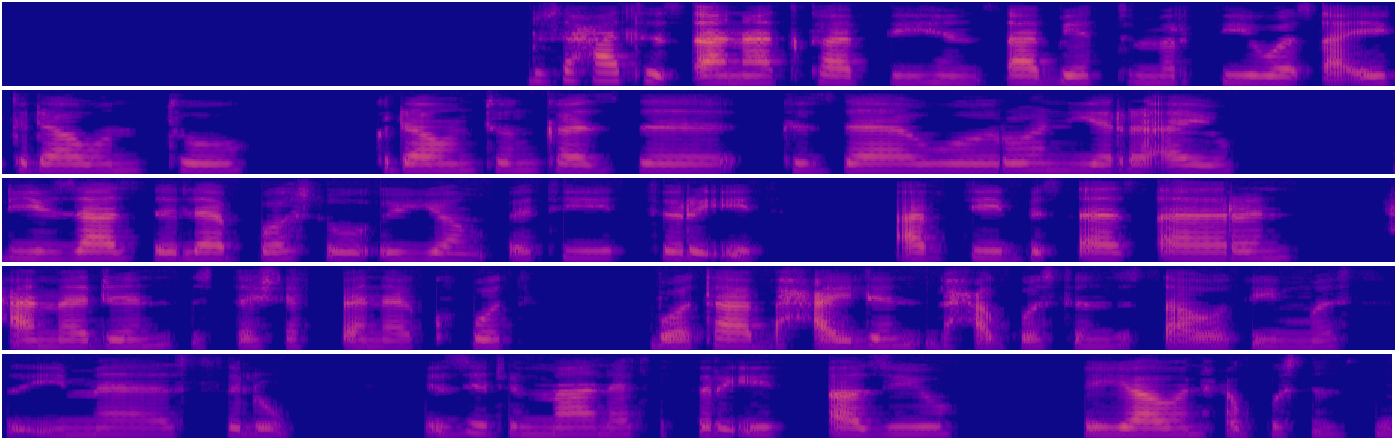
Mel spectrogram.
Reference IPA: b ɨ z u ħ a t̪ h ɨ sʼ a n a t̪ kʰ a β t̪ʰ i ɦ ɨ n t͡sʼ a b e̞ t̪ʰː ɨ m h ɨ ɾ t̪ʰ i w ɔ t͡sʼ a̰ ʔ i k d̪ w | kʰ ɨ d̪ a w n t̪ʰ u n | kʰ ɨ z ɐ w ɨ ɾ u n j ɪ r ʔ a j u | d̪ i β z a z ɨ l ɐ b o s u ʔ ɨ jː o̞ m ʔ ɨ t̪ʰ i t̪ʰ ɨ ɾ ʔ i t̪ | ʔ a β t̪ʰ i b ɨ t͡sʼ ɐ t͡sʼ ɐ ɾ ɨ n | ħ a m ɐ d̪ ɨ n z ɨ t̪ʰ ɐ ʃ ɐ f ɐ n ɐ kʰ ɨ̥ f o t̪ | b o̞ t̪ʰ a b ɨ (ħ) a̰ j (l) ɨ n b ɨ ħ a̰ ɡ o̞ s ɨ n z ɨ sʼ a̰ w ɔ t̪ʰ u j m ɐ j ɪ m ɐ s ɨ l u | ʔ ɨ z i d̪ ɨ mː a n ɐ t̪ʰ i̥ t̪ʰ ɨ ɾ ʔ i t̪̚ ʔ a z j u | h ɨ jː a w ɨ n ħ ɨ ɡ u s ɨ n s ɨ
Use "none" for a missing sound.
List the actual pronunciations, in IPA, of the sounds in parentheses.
ħ, l

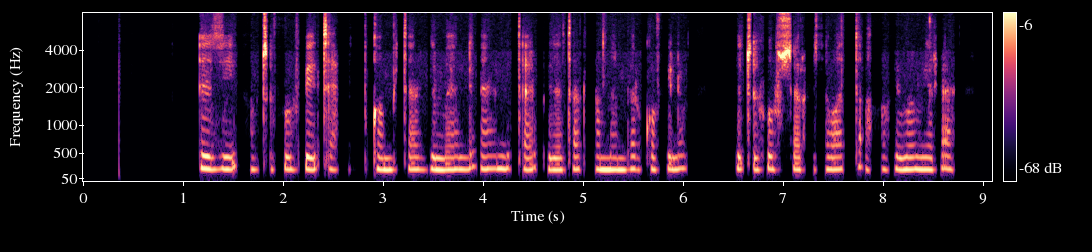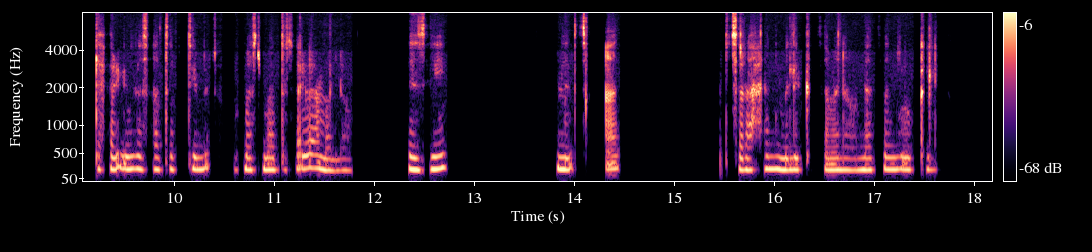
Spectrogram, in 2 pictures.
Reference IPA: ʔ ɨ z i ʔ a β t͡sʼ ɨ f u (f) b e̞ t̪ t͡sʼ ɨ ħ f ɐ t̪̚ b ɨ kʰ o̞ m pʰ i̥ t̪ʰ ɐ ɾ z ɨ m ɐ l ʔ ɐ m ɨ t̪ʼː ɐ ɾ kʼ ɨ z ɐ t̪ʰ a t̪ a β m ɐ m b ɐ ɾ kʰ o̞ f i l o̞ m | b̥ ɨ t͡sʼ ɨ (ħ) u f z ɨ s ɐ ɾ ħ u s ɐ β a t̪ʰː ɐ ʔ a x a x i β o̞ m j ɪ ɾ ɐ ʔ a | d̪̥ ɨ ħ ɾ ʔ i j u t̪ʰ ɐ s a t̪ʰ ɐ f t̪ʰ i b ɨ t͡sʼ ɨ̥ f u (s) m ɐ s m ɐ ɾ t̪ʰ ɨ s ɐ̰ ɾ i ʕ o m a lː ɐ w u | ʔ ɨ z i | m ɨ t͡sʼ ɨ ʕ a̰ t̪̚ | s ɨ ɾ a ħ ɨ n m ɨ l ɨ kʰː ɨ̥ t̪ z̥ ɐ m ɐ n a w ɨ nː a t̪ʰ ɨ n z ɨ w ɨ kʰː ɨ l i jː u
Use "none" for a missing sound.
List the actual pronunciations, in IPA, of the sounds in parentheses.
f, h, f

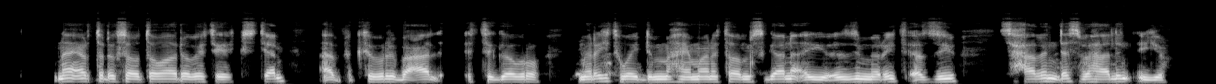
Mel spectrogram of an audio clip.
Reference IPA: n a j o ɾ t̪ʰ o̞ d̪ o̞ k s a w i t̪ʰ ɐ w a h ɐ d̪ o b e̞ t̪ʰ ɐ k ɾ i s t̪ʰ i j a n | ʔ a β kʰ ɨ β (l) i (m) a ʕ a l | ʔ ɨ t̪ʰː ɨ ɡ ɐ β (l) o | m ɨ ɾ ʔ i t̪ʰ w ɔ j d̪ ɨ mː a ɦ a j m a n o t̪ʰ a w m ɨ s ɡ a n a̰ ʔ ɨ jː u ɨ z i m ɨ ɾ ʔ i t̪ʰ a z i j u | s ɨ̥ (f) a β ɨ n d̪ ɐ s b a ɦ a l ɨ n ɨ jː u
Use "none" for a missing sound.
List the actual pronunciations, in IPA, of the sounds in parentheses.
ɾ, b, ɾ, ħ

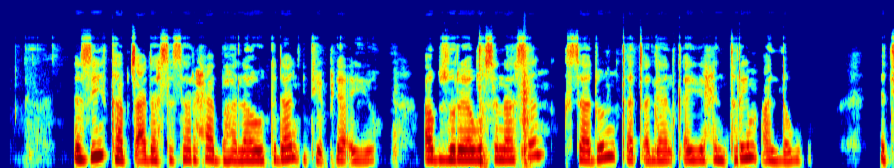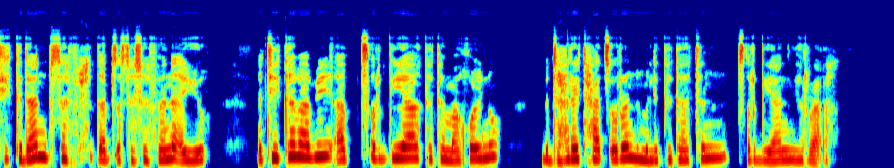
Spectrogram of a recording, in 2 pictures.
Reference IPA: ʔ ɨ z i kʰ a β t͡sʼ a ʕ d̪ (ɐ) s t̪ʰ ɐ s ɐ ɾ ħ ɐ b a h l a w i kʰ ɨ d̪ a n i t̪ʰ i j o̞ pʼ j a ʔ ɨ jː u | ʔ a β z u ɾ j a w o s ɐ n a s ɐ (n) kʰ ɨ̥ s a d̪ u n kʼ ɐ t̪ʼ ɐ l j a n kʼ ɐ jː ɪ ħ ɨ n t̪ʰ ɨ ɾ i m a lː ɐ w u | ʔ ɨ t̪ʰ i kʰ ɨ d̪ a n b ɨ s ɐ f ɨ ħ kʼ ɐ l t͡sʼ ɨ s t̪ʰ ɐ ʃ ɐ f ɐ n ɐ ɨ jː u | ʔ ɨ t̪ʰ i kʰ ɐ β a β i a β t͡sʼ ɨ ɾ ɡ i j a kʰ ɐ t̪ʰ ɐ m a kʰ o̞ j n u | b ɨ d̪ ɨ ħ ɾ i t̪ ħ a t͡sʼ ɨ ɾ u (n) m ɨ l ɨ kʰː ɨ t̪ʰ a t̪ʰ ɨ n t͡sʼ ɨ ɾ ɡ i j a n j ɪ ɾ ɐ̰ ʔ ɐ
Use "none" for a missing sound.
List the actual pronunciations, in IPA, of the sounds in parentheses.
a, n, n

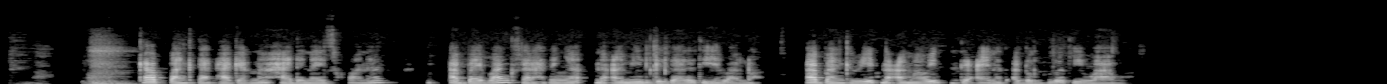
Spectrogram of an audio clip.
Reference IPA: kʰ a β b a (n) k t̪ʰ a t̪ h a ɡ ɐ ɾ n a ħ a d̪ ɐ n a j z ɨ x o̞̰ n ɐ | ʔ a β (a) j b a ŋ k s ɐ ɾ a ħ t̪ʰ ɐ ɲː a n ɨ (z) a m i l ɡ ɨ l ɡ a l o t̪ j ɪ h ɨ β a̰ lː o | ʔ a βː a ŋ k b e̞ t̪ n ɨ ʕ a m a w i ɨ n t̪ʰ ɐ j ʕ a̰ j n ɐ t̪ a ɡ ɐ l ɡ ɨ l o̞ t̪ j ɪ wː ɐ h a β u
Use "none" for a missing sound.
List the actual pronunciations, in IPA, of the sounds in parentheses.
ŋ, a, ʕ

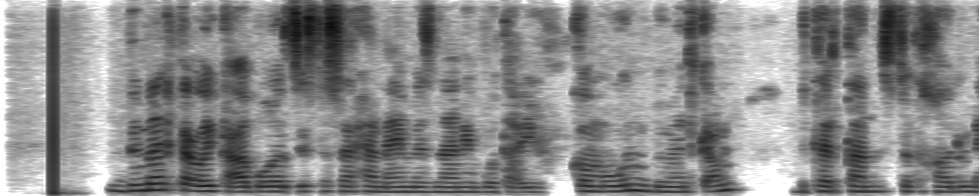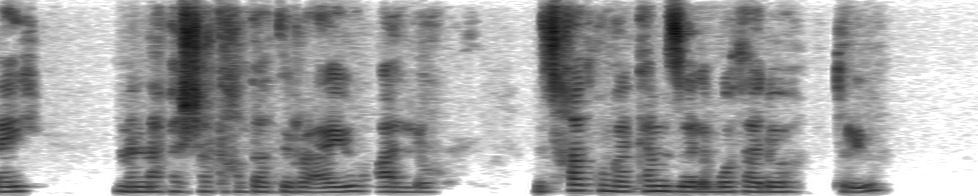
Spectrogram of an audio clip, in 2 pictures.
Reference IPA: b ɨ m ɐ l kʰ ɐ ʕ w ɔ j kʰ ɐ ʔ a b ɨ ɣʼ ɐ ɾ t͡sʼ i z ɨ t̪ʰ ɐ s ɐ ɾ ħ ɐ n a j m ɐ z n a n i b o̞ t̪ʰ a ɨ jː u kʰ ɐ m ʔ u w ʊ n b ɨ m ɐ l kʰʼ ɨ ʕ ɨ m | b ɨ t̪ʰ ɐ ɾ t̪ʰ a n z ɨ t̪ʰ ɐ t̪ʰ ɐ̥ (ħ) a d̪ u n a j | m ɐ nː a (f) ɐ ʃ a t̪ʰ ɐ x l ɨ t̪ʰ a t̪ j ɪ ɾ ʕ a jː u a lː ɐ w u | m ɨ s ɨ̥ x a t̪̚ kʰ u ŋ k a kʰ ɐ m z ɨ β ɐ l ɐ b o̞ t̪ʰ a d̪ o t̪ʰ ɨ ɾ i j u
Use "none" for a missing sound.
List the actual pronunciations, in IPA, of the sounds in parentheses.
x, f

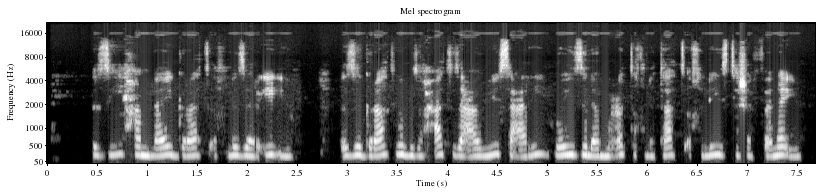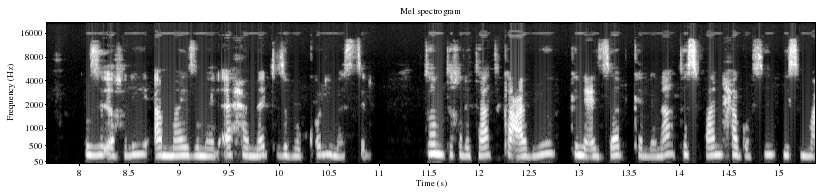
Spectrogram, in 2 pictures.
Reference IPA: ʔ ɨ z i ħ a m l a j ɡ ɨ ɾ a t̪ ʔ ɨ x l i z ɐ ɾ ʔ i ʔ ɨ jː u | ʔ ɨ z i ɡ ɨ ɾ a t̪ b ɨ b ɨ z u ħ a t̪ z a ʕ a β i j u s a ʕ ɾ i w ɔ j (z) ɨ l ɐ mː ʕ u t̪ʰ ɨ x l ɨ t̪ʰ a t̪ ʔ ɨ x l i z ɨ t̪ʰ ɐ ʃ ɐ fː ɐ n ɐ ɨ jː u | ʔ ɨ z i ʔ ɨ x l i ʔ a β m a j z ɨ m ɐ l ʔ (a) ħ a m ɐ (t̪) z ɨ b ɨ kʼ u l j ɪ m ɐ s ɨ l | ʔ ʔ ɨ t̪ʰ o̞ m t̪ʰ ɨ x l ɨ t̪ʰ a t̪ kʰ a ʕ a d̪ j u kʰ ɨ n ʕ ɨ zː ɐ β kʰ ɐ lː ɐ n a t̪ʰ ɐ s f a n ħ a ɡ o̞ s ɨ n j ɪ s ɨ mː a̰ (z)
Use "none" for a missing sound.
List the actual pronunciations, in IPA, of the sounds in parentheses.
z, ɐ, d̪, ʕ

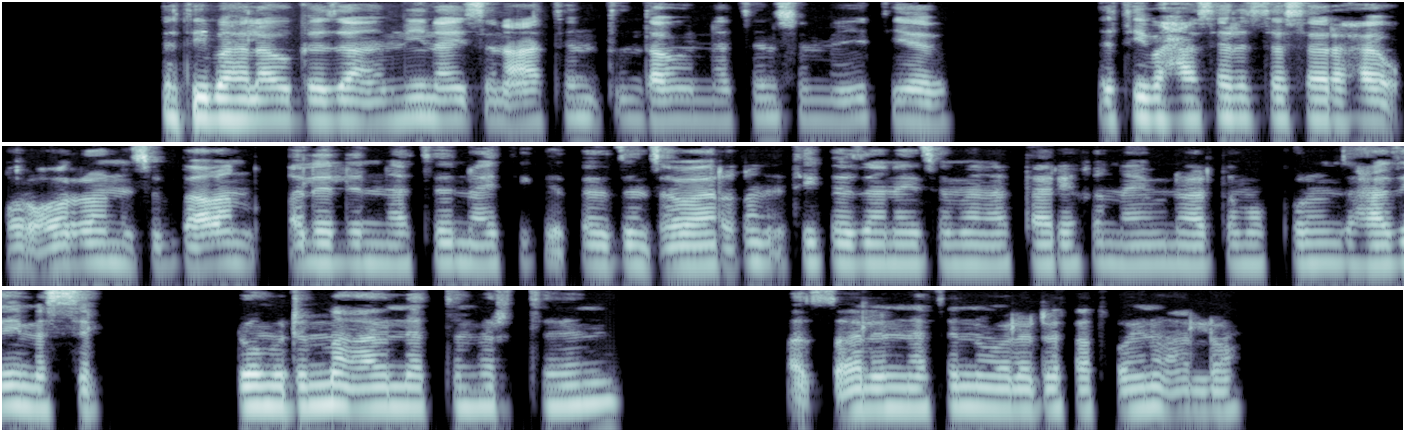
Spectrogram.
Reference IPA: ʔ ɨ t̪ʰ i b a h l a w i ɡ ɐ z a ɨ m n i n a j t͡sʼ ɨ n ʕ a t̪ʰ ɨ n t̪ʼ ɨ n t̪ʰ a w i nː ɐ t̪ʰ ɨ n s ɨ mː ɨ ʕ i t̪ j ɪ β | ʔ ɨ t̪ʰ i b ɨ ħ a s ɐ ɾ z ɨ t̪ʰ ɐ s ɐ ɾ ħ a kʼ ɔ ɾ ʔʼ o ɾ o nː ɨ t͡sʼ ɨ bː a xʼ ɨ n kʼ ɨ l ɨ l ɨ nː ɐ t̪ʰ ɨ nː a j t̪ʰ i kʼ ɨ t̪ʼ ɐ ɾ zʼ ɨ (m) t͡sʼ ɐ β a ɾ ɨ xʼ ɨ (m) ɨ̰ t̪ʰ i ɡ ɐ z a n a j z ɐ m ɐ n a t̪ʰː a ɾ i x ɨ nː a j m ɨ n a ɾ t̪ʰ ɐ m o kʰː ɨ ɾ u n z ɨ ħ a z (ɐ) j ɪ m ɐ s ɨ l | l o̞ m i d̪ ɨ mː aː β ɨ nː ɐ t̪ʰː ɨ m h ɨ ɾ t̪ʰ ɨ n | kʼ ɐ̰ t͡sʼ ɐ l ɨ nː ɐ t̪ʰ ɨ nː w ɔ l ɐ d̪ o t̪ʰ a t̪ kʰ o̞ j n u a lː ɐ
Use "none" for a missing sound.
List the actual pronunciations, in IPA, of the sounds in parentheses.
n, n, ɐ

